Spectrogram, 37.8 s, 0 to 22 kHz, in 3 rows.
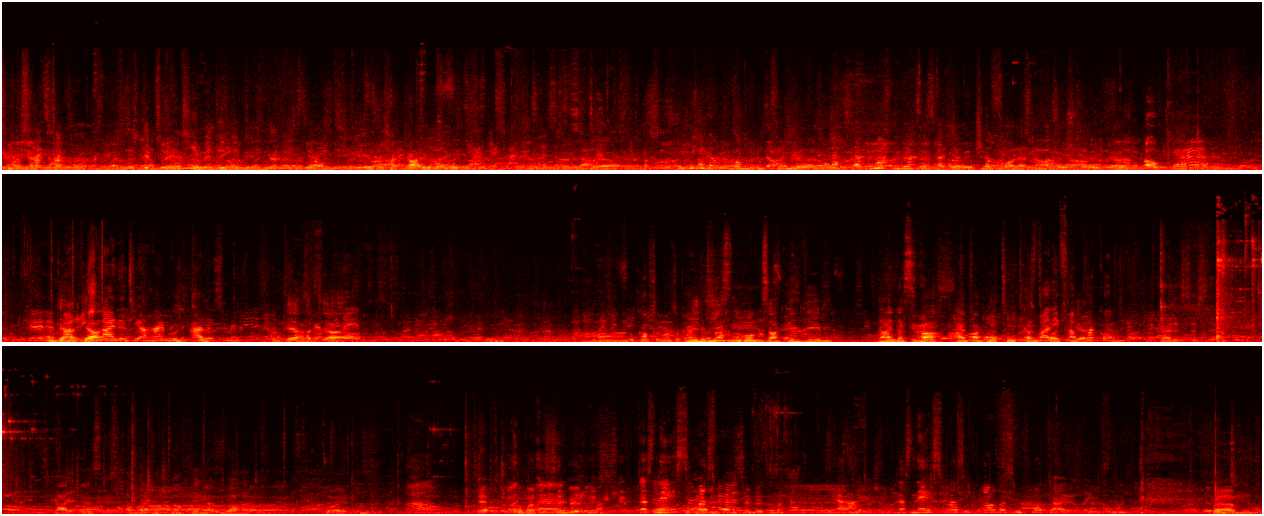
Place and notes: Linden-Nord, Hannover, Deutschland - Nachtleben auf der Limmerstraße
Nachtleben auf der Limmerstraße in Hannover Linden-Nord, aufgenommen von Hörspiel Ad Hoc, Situation: Leute feiern und genießen die Sommernacht, Jemand hat Geburtstag, ein Straßenmusiker taucht auf und spielt ein Ständchen, Aufnahmetechnik: Zoom H4n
